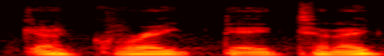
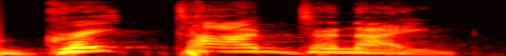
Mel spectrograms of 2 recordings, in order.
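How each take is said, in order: First: Said in the usual way. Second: Great time tonight, slower and higher, GREAT leaned on; slowed-down emphatic correction; corrected phrase. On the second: Real, not acted. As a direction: fix the slip with weight on great.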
